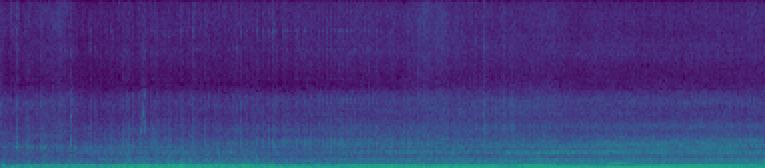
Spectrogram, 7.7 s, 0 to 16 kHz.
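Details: Restored 1962 Evinrude Fastwin 18hp two-stroke outboard on a lake test, running 24:1 fuel mix from a pressure tank after repairs including a new throttle cam roller: steady drone under way, pitch rising smoothly with throttle, no misses or knocks; running normally.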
